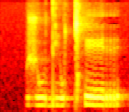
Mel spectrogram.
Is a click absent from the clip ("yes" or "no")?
no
